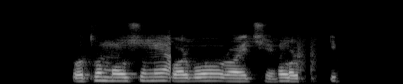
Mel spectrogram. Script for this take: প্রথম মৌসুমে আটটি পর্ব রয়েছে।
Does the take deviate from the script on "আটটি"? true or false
true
